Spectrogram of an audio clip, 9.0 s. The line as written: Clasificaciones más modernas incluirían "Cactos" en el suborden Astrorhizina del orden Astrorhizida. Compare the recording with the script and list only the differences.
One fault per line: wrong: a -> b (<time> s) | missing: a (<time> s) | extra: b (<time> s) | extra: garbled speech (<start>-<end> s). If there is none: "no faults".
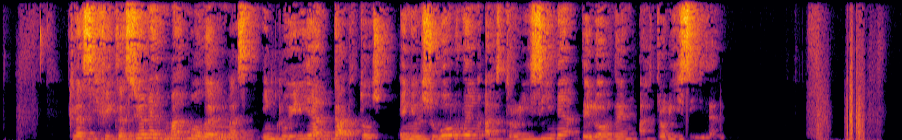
no faults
